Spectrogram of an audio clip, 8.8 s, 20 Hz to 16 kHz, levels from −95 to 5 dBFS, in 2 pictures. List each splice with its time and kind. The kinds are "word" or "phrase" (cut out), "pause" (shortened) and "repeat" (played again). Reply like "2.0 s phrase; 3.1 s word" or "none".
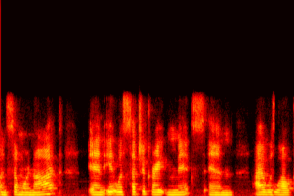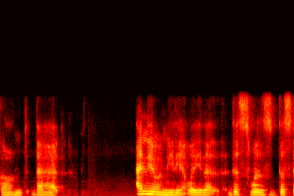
4.1 s word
